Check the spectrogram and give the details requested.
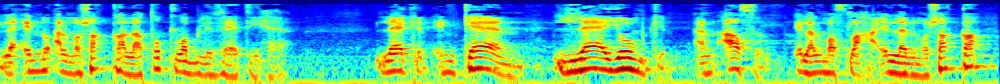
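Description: An Egyptian-accented man giving an informal religious lesson as a sheikh, in a halting, didactic manner that prompts listeners with questions, mixing classical and colloquial speech. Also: mid-range voice, gravelly, a bit bright.

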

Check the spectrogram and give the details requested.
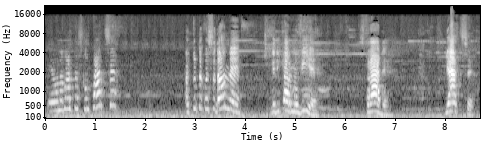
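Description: A woman actress, performing an ironic, lively storytelling monologue and talking directly to her audience. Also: high-pitched, very slow, long pauses, faint music behind, poor audio.

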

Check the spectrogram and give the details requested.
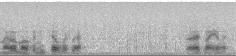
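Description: A deep-voiced, measured commissioner. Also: male voice, lively intonation, background noise. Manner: measured, authoritative. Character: calm, shrewd male police commissioner. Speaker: police commissioner. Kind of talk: radio drama acting.

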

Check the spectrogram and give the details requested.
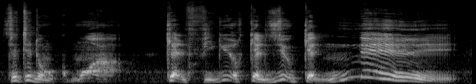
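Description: A man's voice: medium pitch, big pitch swings, unhurried. A man voicing a flustered, vain and gullible old king in a storybook tale, with exclamatory, stammering speech. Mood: bewildered, dismayed.

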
